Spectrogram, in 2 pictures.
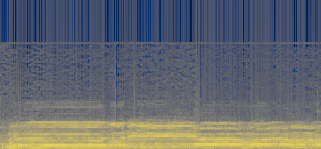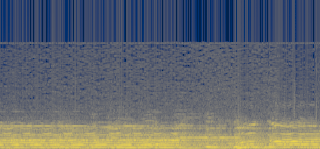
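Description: Folk song from a traditional folk group: a voice holds long notes with vibrato over instrumental accompaniment, sliding up into a new phrase at the start and again near the end.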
